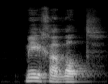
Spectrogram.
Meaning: megawatt
- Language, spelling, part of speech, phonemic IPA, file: Dutch, megawatt, noun, /ˈmeɣaˌwɑt/, Nl-megawatt.ogg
